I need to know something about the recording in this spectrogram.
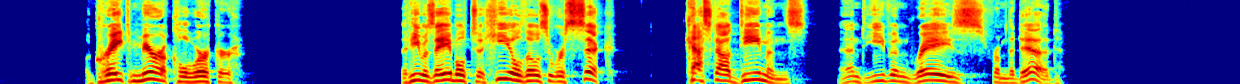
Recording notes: the service for the Fifth Sunday after Easter at Grace Lutheran Church, Lexington, MO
